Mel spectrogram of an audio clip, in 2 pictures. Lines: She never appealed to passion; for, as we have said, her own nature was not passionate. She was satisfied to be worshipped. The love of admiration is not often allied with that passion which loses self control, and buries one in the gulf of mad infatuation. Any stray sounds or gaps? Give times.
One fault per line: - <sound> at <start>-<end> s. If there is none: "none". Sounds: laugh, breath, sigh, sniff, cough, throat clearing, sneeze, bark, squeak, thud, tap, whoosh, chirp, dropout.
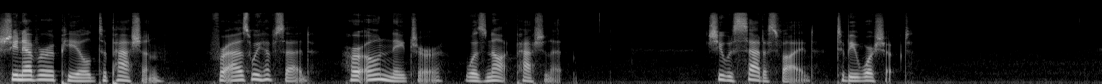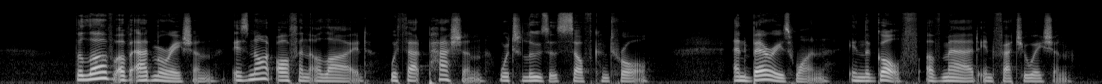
none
